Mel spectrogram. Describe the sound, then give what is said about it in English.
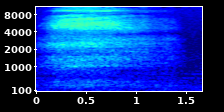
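A single long, deep breath drawn in, heard as a soft, airy hiss that swells quickly and then tapers off after about a second and a half. It is quiet and alone, with no talk. “Take a big, deep breath in again for Mommy.”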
